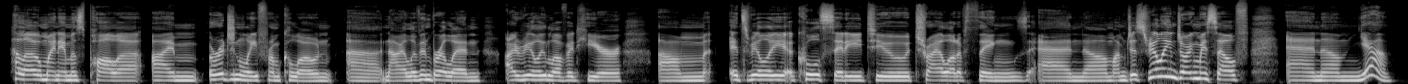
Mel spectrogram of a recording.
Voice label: Vorstellung EN

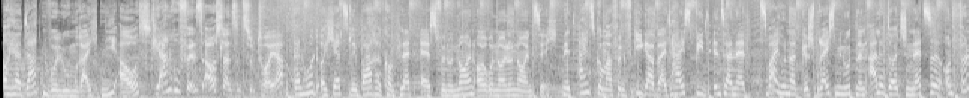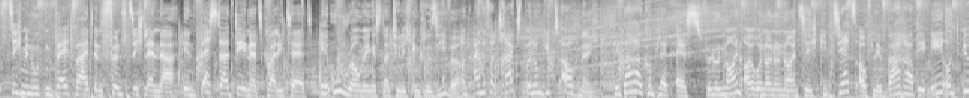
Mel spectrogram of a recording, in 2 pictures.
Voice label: Radiospot; Lebara komplett

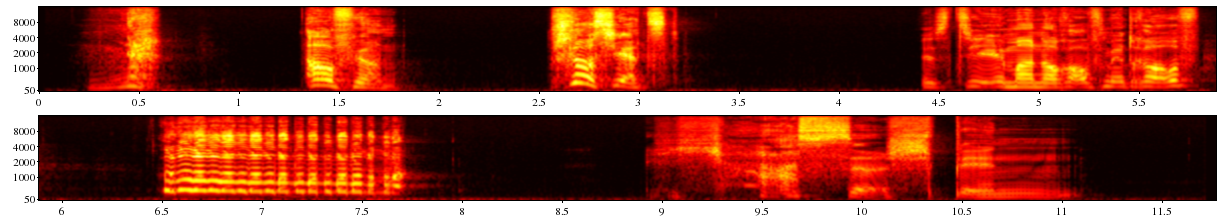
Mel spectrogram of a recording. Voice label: Rolle Ich hasse Spinnen, German

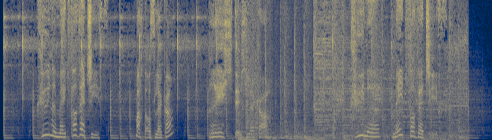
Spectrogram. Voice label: Werbung Veggies; Kuehne

